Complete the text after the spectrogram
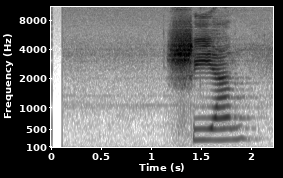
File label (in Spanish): "agudo", Q'anjob'al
